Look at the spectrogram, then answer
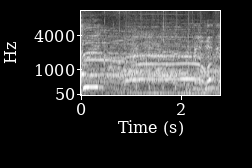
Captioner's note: guests cheering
